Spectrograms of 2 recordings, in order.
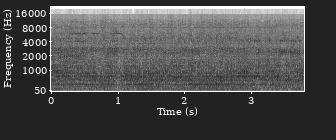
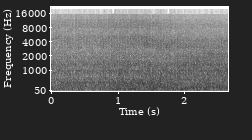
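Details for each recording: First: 2017 Honda Accord petrol engine at idle: a loud, steady ratcheting clatter from a faulty alternator decoupler pulley (clutch), which only rattles sometimes; fix is replacing the pulley. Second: 2017 Honda Accord after replacing rattling alternator decoupler pulley clutch: steady even idle with smooth low hum, no rattle or chatter from front of engine; normal idle, noise gone.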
